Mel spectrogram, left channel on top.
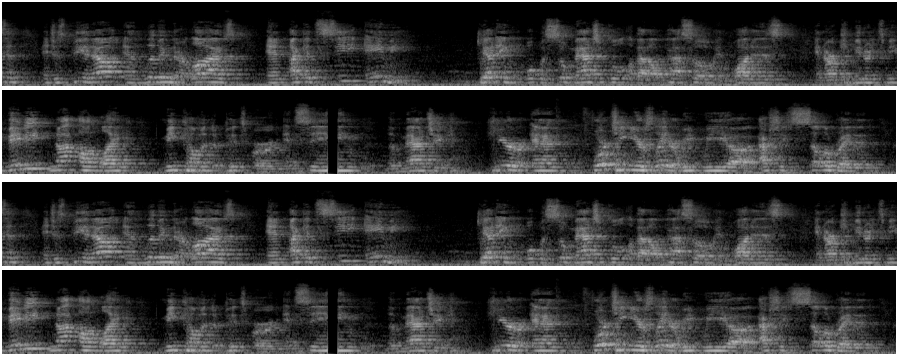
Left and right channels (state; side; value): identical; both; correlation 1.00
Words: and just being out and living their lives. And I could see Amy getting what was so magical about El Paso and Juarez and our community to me. Maybe not unlike me coming to Pittsburgh and seeing the magic here. And 14 years later, we actually celebrated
